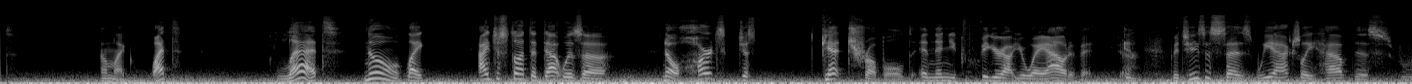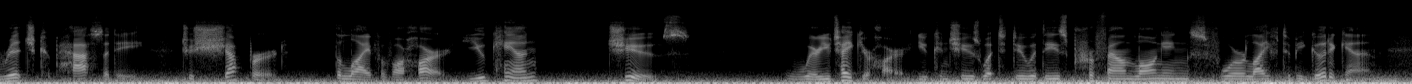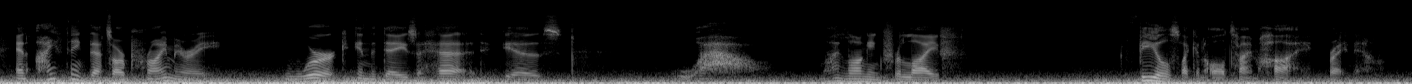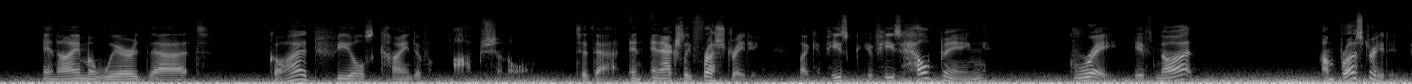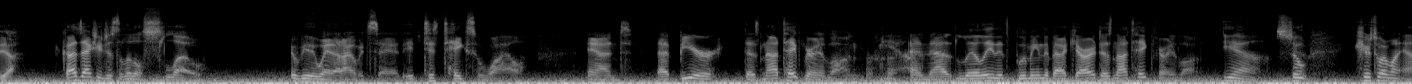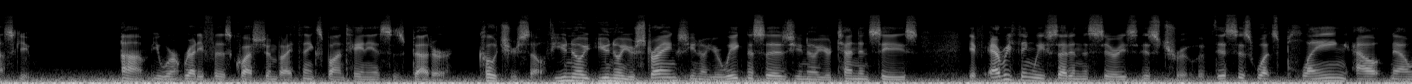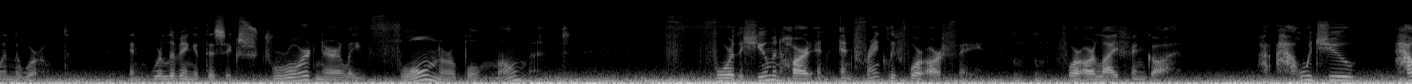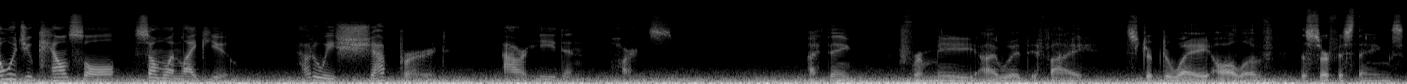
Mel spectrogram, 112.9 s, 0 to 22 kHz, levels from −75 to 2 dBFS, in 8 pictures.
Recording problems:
low rumble; noticeable; throughout; 15 dB below the speech

